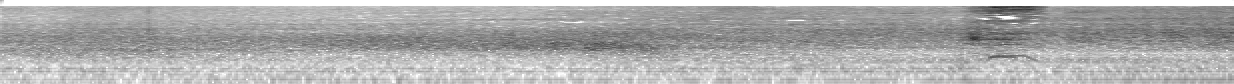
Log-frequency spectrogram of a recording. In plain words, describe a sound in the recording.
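A large truck approaches from a distance, its engine growing louder.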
